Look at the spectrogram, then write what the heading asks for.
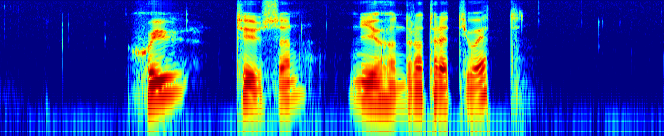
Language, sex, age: Swedish, male, 28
